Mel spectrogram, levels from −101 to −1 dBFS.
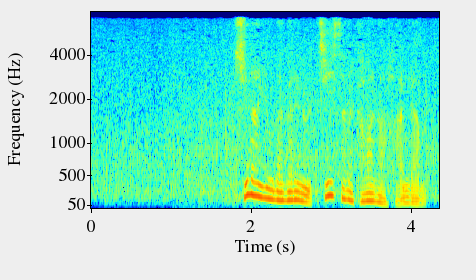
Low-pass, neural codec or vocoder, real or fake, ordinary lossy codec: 7.2 kHz; none; real; MP3, 32 kbps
